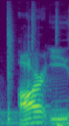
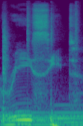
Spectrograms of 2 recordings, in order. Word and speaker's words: receipt: R-E-C-E-I-P-T. That P in the middle, totally silent. It's receipt, not receipt.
